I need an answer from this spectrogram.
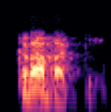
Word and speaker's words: kravatti: with a K, and never have I ever heard that K at the beginning of the word ravatti. It was always just ravatti with kravatti. But, then learning how to spell it, you pick up how it's actually supposed to be said.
